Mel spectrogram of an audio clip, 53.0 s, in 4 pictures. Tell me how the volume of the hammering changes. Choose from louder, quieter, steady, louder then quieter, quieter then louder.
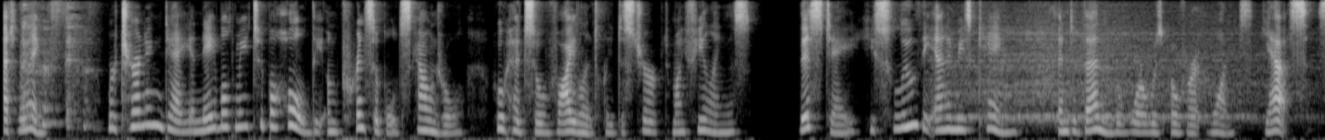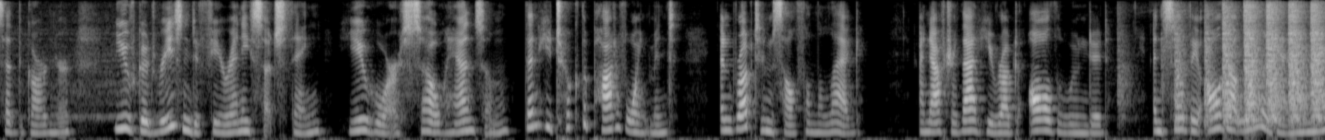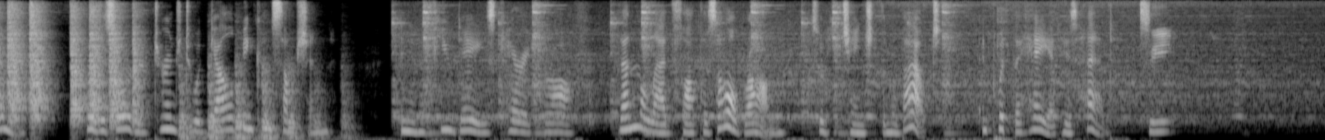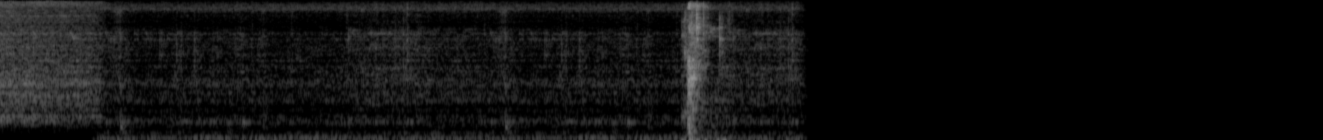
quieter.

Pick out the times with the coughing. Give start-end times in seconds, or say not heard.
0.1-1.0, 46.5-47.0.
